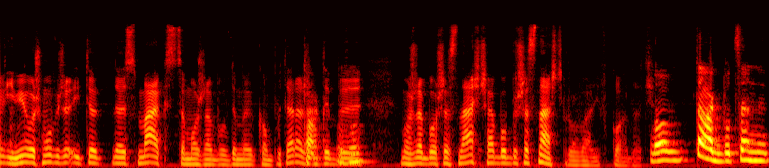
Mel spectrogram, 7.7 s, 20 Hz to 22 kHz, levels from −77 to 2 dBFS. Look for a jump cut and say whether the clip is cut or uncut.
cut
